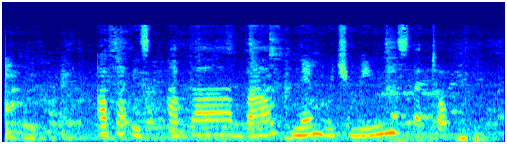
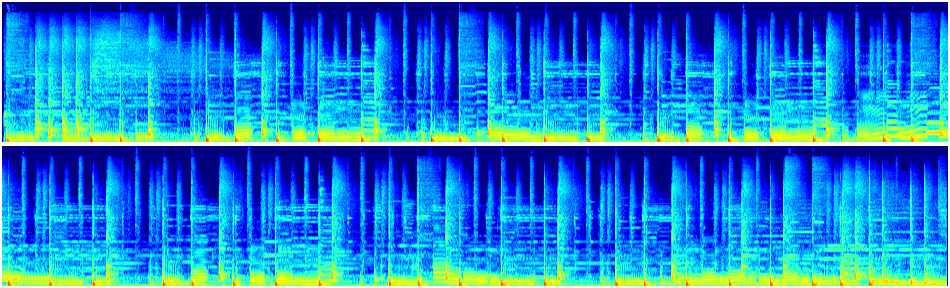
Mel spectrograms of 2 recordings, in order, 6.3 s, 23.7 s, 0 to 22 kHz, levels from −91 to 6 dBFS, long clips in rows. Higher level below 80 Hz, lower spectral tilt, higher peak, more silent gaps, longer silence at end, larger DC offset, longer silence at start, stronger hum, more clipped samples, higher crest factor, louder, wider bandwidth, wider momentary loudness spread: second, -50 dBFS vs -28 dBFS; about the same, -6 dB/octave vs -6.5 dB/octave; second, -10 dBFS vs -4 dBFS; neither; about the same, 0 s vs 0 s; neither; about the same, 0.05 s vs 0 s; neither; neither; about the same, 18 dB vs 22 dB; about the same, -29 LUFS vs -27 LUFS; second, 11.5 kHz vs 16 kHz; first, 13 LU vs 8 LU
